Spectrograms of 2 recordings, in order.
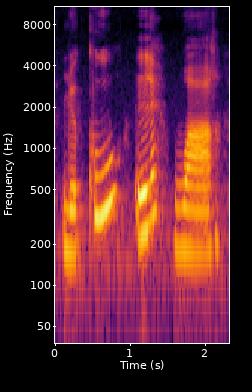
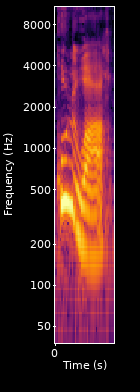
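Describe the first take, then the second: First: "couloir" drawn out slowly, "oi" as "wa"; slow French model. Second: "Couloir" said short and louder, "oi" as "wa"; louder French model. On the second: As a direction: punch out "Couloir" firmly. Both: Shown as a demonstration. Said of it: "O I in French is an wa".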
